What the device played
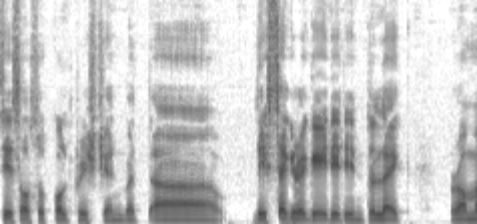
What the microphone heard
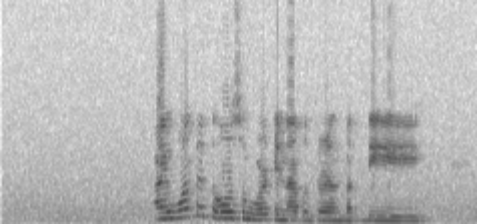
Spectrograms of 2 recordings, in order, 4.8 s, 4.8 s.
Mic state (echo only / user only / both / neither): user only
